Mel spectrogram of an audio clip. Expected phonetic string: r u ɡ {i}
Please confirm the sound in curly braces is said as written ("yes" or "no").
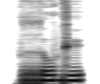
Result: no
